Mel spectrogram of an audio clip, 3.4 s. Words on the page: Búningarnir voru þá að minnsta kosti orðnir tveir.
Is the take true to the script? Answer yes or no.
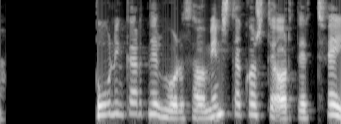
yes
